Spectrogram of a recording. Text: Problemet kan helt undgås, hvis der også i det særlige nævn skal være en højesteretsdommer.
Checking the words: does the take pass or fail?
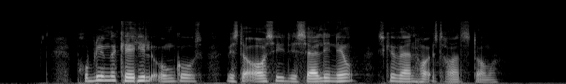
pass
